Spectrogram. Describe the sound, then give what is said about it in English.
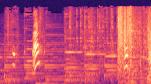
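A dog, Blackie, barks twice in short, sharp bursts, moderately loud, with a faint tonal hum and light tinkling in the background. “Good dog!”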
